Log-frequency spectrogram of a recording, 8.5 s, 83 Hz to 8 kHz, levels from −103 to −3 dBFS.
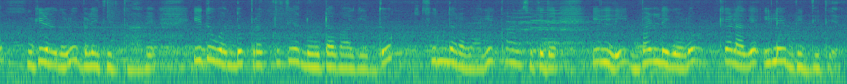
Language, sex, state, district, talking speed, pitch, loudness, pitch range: Kannada, female, Karnataka, Shimoga, 90 wpm, 240 Hz, -16 LUFS, 215-270 Hz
